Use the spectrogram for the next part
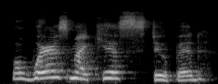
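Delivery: punchline quote, a touch indignant; mock-gruff demand. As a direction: call out a cheeky demand to your brother. Sick brother's taunt voiced in poem.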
